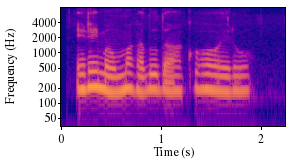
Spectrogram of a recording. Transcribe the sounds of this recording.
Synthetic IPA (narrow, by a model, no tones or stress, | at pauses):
eɾaimaumaɣaðuðawakoɦɔeɾo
